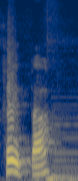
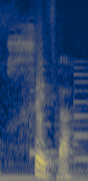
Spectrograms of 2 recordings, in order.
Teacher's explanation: no hacemos diferencia entre la s y la z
